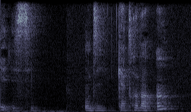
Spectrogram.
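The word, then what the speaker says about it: quatre-vingt-un: On ne prononce pas le « et » ici. On dit 81, 91.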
